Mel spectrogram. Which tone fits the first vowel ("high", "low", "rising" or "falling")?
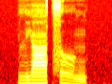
high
